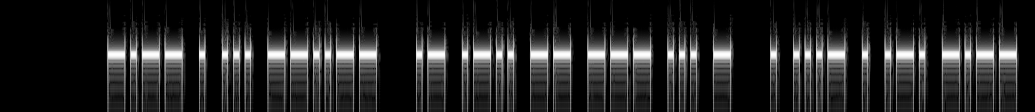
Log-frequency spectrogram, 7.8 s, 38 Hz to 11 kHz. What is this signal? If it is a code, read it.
Morse code, heard as a keyed tone, about 28 wpm, 700 Hz. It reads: YES, ALMOST EVERY
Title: Sentences from Top 700 Words 28wpm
